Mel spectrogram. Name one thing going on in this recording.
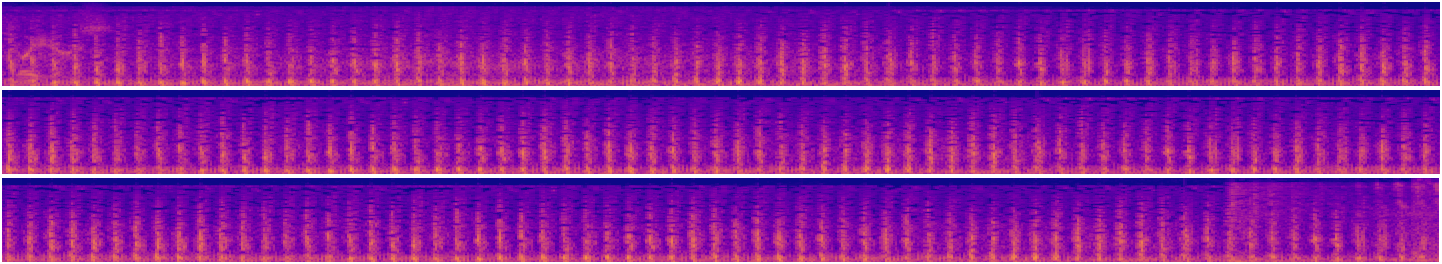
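A helicopter's rotor blades thump rapidly and steadily close by.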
